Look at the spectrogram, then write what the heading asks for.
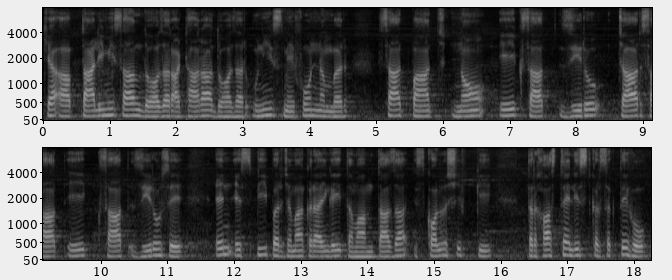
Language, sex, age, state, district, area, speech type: Urdu, male, 18-30, Uttar Pradesh, Saharanpur, urban, read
